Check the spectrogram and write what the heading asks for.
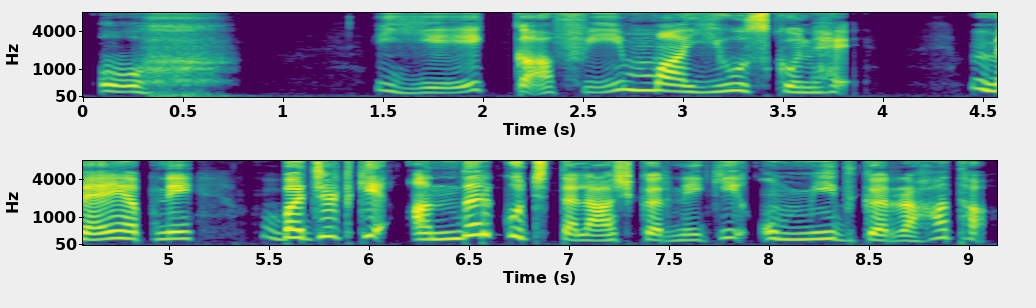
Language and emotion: Urdu, disgusted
